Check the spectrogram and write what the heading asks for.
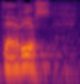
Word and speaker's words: Darius: So, but the point is that for the purpose of our study, we'll pronounce it as Darius, just as we pronounce it as Daniel.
